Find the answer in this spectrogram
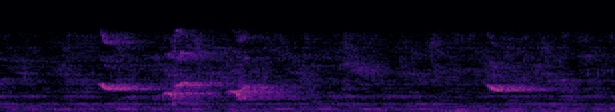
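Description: A rosella gives four short, bright whistled chirps in about three seconds, three grouped early and one after a pause, over a steady electrical hum.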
